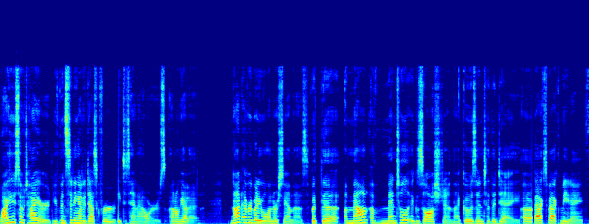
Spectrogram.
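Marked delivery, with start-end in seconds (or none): none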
